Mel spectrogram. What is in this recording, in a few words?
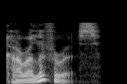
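"coralliferous", British English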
